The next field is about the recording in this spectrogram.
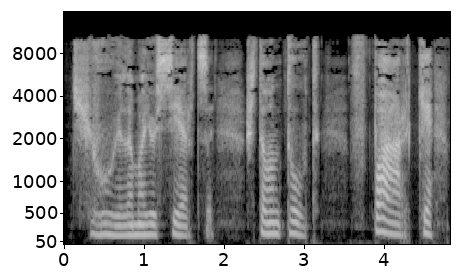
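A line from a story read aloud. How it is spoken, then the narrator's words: Whisper. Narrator (Russian): прошептал Анатолий Иванович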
